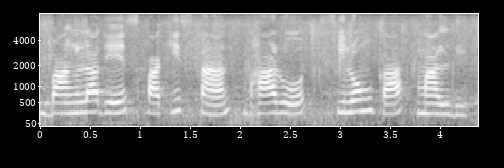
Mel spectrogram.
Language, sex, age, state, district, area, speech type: Bengali, female, 18-30, West Bengal, Paschim Medinipur, rural, spontaneous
